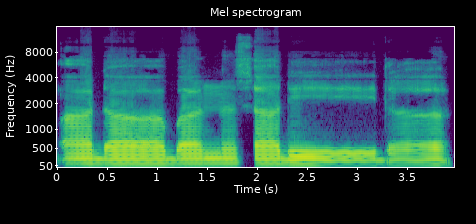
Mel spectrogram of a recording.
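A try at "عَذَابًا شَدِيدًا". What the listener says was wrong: Coba diperhatikan, azza pakai zal ya. Azza. Agak dikeluarkan sedikit lidahnya ya. Azza. Pakai gigi. Za, za. Azaba.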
